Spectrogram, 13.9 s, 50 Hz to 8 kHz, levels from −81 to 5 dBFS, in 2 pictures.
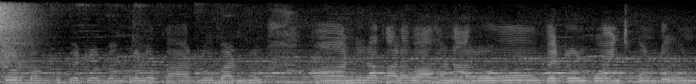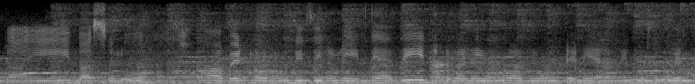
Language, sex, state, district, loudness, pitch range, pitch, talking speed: Telugu, female, Andhra Pradesh, Guntur, -29 LUFS, 210-220 Hz, 215 Hz, 110 wpm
